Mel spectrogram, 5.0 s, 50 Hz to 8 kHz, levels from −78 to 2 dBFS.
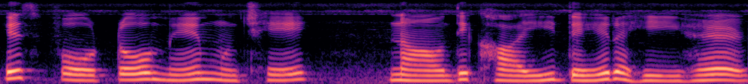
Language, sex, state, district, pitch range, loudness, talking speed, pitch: Hindi, female, Madhya Pradesh, Umaria, 185-215 Hz, -17 LUFS, 110 wpm, 195 Hz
